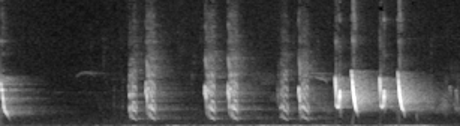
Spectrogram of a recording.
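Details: Lyrebird song for training cage birds: after a brief pause, sharp descending whistled notes come in pairs and short bursts, each falling steeply, getting louder and more ringing near the end.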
